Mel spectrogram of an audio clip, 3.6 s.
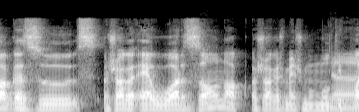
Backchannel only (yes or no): no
